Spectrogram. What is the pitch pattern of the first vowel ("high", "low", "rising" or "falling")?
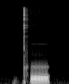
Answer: low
